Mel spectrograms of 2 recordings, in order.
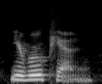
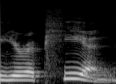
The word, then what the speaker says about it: European: Many students pronounce this as European. European. but it should be European. Stress is on the third syllable.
